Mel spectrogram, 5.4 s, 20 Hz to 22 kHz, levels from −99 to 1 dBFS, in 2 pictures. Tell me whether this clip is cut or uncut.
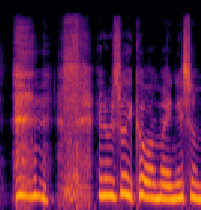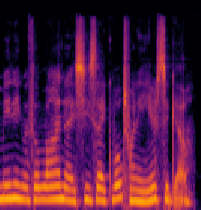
cut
